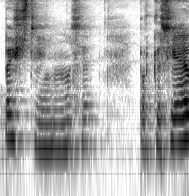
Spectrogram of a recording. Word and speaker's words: Pechstein: Entonces se le une Emil Nolde, Kunamiet y Max Pechstein, Pechstein, en alemán la CH es una J, Pechstein o Pechstein, no sé, porque si es una zona se pronuncia de una manera, el dígrafo.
